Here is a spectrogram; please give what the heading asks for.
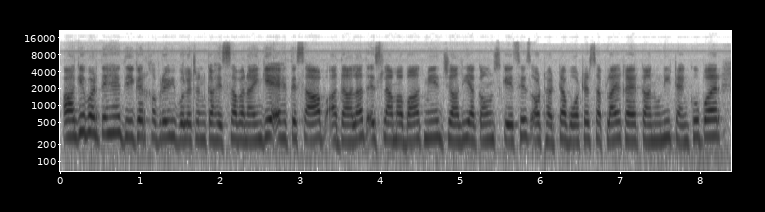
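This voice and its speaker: A woman with a Pakistani Urdu accent reading the bulletin as a studio news anchor, steady and formal. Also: a little high, fairly quick, few pauses, a little hiss or hum.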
